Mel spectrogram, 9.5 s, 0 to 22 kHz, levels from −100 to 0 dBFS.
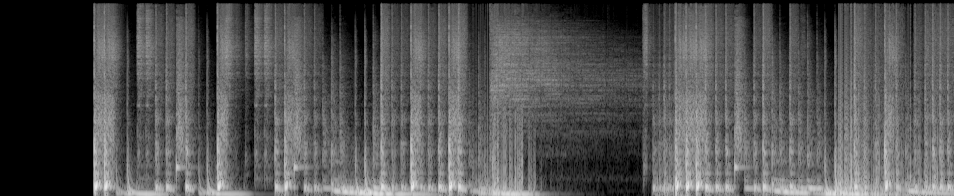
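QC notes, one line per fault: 4.72–6.82 s: processor overload crackle. The music is torn by a dense, gritty crackle for about 2.1 s. Many audio buffers in a row miss their deadline, and each miss drops to silence with hard edges. The very short gaps repeat fast enough to fuse into tearing, which fits a buffer of roughly 3 ms.
8.38–9.44 s: processor overload crackle. The same gritty tearing returns for about 1.1 s and stops once the load eases.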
